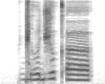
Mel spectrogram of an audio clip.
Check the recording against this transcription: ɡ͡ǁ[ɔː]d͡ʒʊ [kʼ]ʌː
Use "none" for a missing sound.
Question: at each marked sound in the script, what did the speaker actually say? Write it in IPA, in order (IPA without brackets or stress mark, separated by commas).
ʊː, kʼ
